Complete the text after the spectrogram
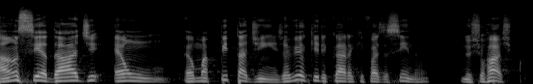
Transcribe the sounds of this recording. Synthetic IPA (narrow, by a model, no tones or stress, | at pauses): ɐɐ̃sied̪ad͡ʒɪɛũɛũmɐpit̪ad͡ʒĩɲɐʒaviwakelɪkaɾɐkɪfajzasĩnʊ̰ | nʊʃoɦaʃkʊ̥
